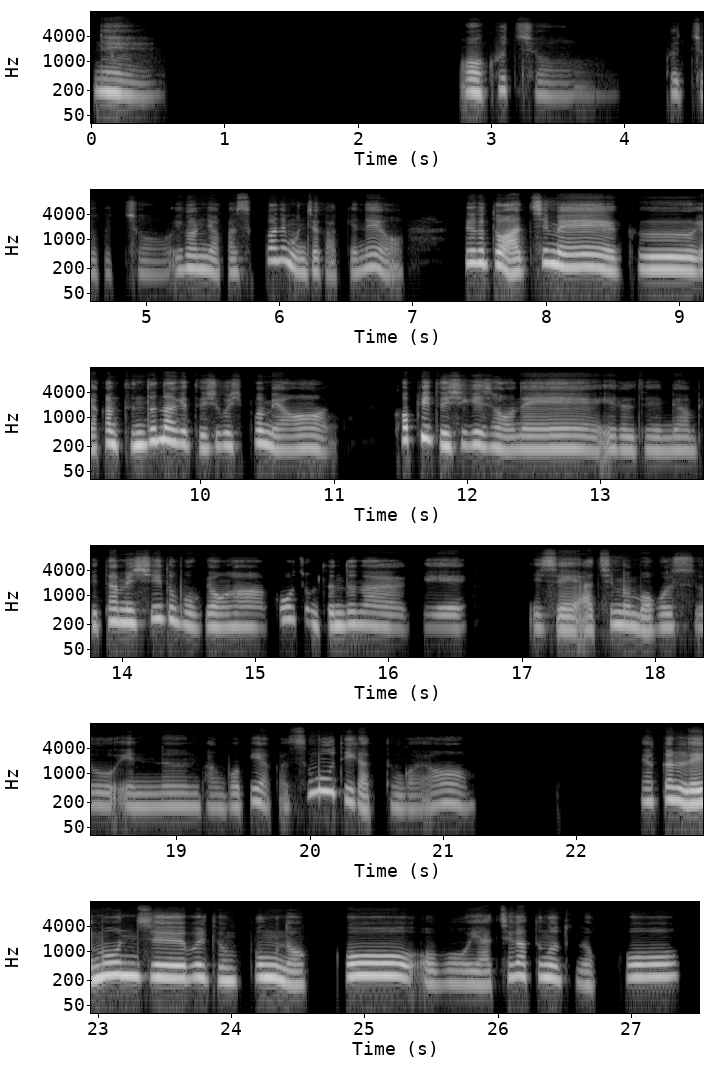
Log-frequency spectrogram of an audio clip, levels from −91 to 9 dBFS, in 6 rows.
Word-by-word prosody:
네. 160 -5 -4 2.2
어 185 -1 -1
그쵸. 155 -6 -15 0.6
그쵸, 165 -2 -15
그쵸. 150 -1 -18
이건 195 +1 -3
약간 165 -1 -9
습관의 305 - -5
문제 170 -7 -4
같기는 165 +3 -13
해요. - - -8 0.4
그리고 270 0 +4
또 250 -3 +4
아침에 215 +1 +3
그 190 -2 +2
약간 205 +7 +1
든든하게 235 +4 +4
드시고 205 +1 -5
싶으면 180 -6 -3 0.4
커피 290 +2 +3
드시기 210 -2 -1
전에 175 -1 -3
예를 170 -1 -8
들면 165 0 -10
비타민 220 +4 +1
C도 255 +4 -2
복용하고 180 +4 -6
좀 230 -4 -15
든든하게 170 -4 -6 0.5
이제 155 -2 -5
아침을 190 +4 -4
먹을 165 +2 -6
수 170 -2 -12
있는 160 0 -11
방법이 155 +4 -13
약간 180 - -13
스무디 335 - -1
같은 145 0 -12
거요. 165 +3 -12 1.3
약간 220 +2 -1
레몬즙을 235 +2 +6
듬뿍 210 +2 +2
넣고 165 -3 -3 0.8
어 170 -2 -7
뭐 165 0 -9
야채 160 +9 -7
같은 245 -1 -1
것도 225 -3 +3
넣고 235 +9 -1
180 Hz, 240 characters per minute, -22 LUFS, 165-220 Hz, 2.2 s, 레몬즙을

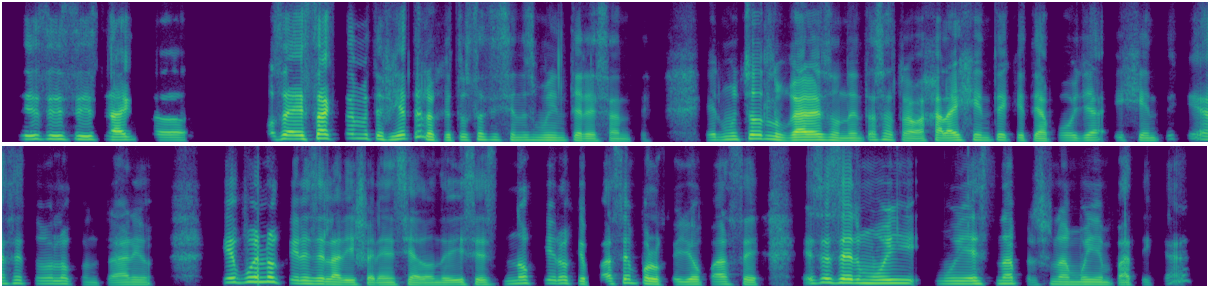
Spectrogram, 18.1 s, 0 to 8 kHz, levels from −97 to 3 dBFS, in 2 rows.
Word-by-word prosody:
Sí, 195 +2 +1
sí, 195 0 +1
sí, 180 +1 0
exacto. 160 -4 0 0.6
O 185 - -7
sea, 210 0 +6
exactamente. 230 -1 +4
Fíjate 205 +6 0
lo 170 - +4
que 145 -1 -6
tú 155 - -7
estás 160 +2 -4
diciendo 145 -2 -6
es 145 - -7
muy 140 0 -2
interesante. 115 -6 -4 0.4
En 155 0 -7
muchos 180 +6 +1
lugares 155 -2 +7
donde 130 -3 -2
entras 140 +6 -6
a 160 - -2
trabajar 130 0 0
hay 140 +2 +5
gente 145 +1 -3
que 135 -2 -6
te 120 - -1
apoya 135 +3 -4
y 140 - -14
gente 135 +11 -8
que - - -8
hace 175 0 -3
todo 165 -1 -8
lo 160 -2 -3
contrario. 125 0 -6 0.5
Qué 235 - +2
bueno 260 +1 +4
que 180 - -5
eres 170 -2 0
de 155 - +3
la 135 -2 +3
diferencia, 115 0 -2
donde 110 +2 -2
dices: 125 0 -3
"No 175 +4 -1
quiero 185 0 -3
que 150 - -1
pasen 185 +6 -2
por 150 - +4
lo 135 - +4
que 135 - -9
yo 135 0 +1
pasé". 130 -3 -3 0.3
Eso 225 - -2
es 225 - +2
ser 210 -2 +7
muy 190 0 +1
muy 160 0 -3
es 160 0 +1
una 170 0 +2
persona 135 -4 -5
muy 130 0 -1
empática 125 -3 -7
150 Hz, 210 wpm, -23 LUFS, 130-180 Hz, 0.6 s, lugares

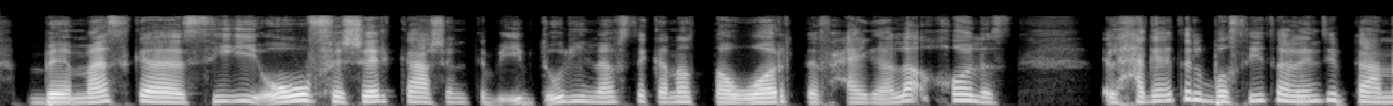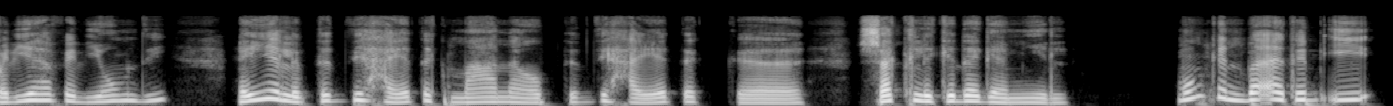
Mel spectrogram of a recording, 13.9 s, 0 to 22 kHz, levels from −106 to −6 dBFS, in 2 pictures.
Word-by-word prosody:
ب 150 +1 +4
ماسكة 170 +2 +4
CEO 195 +3 +4
في 190 -4 -1
شركة 190 +1 +1
عشان 170 -2 -3
تبقي - - -7
بتقولي 180 +6 -2
لنَفْسِك 180 +1 -4
أنا 180 +1 0
اتطوّرت 160 0 +2
في 150 - -9
حاجة، 150 -1 -3
لأ 215 +5 +1
خالص، 220 -9 -1 0.5
الحاجات 205 - -1
البسيطة 220 -1 0
اللي 195 - +2
أنتِ 215 +4 -3
بتعمليها 195 +2 +1
في 210 -2 -2
اليوم 200 +4 -2
دي 230 +6 -7 0.3
هي 250 +9 +5
اللي 210 -9 +4
بتدّي 215 +5 -2
حياتِك 175 -1 -3
معنى 170 +1 -2
وبتدّي 165 +4 -5
حياتِك 170 +1 -3 0.8
شكل 210 +1 +4
كده 205 +1 +3
جميل. 155 -4 -2 0.6
ممكن 290 - 0
بقى 255 +1 +4
تبقي 255 +2 -1
190 Hz, 155 wpm, -23 LUFS, 165-215 Hz, 0.8 s, هي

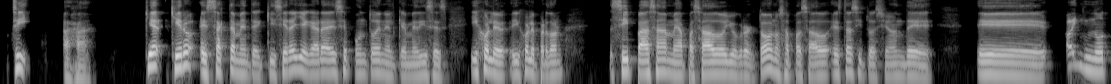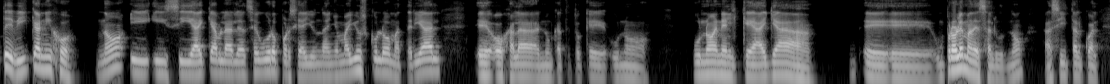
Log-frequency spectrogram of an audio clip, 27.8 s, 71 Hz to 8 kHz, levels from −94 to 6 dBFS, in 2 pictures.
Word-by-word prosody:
Sí. 175 -5 +2 0.4
Ajá. 95 -3 -6 0.6
Quie 195 +1 +8
quiero 180 +4 +6
exactamente, 130 -4 +2
quisiera 140 +4 0
llegar 135 -5 +1
a 135 -1 +4
ese 135 +3 -1
punto 130 -2 -4
en 130 -2 -4
el 110 -3 -7
que 110 - -4
me 110 0 -4
dices: 110 -2 -3 0.3
"Híjole, 135 -4 +2
híjole, 125 +3 -1
perdón". 120 +3 -2 0.6
Sí 145 - +6
pasa, 140 0 +4
me 125 -3 -2
ha 120 - -1
pasado, 125 +2 +3
yo 125 -2 -2
creo 115 -1 -2
que 95 - -15
a - - -27
todos 160 +6 +3
nos 135 -4 -5
ha - - -5
pasado 115 0 -1
esta 130 +2 -2
situación 110 -3 -6
de, 110 -5 -2 0.5
eh, 115 -3 +1 0.2
"ay, 205 +1 0
no 150 -5 -1
te 160 +3 +3
vi 140 +3 -3
canijo", 160 - 0 0.2
¿no? 165 +11 -1
Y 265 -2 -3
y 130 -2 -5
sí 125 +3 +1
hay 120 0 +3
que - - -2
hablarle 125 -2 0
al 125 - -4
seguro 140 +2 -1
por 125 -5 -6
si 115 - -5
hay 110 0 -4
un 110 - -10
daño 110 +1 -7
mayúsculo, 140 +2 -2
material. 135 +6 -1 0.4
Eh, 120 -1 +1
ojalá 110 -2 0
nunca 100 0 -10
te - - -31
toque 105 -1 -10
uno, 100 -4 -11 0.5
uno 125 +1 +2
en 120 -1 +1
el 110 -3 -2
que 110 0 0
haya, 110 -5 +1 0.6
eh 100 -3 -3
eh, 95 - -18
un 105 +2 -14
problema 155 0 +7
de - - +4
salud, 95 -2 -4
¿no? 115 +5 -8 0.2
Así 95 +5 -1
tal 105 -2 -6
cual. - - -6
120 Hz, 165 wpm, -24 LUFS, 110-140 Hz, 0.6 s, Quie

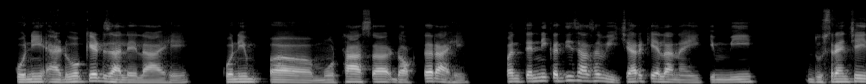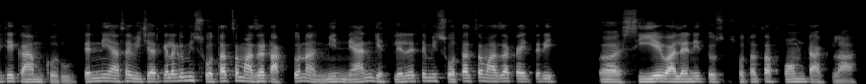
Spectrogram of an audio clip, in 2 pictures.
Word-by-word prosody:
कोणी 120 +2 +2
ॲडव्होकेट 130 +6 +2
झालेला 105 -5 +1
आहे, 100 +1 -5 0.4
कोणी 120 +1 +1
अ, 110 -5 +1
मोठा 105 +5 +1
असा 120 +1 +2
डॉक्टर 110 +7 +2
आहे, 100 -5 0 0.4
पण 135 0 0
त्यांनी 155 +4 0
कधीच 190 +5 0
असा 160 -1 +1
विचार 130 -1 -1
केला 125 -3 +2
नाही, 105 -2 -7
की 110 - -6
मी 115 +3 -5 0.6
दुसऱ्यांच्या 130 +4 +1
इथे 140 +2 +1
काम 120 -4 +1
करू. 95 -2 -5
त्यांनी 150 +4 0
असा 140 +1 +1
विचार 135 -1 +1
केला, 150 +2 +1
की 175 - 0
मी 185 +1 -1
स्वतःचं 155 -1 +2
माझं 145 -2 +4
टाकतो 150 - 0
ना. 155 -1 0
मी 115 +4 -4
ज्ञान 125 +8 0
घेतलेलंय, 130 0 -2
तर 165 - -1
मी 160 0 -4
स्वतःचा 150 +2 +1
माझा 145 -1 +2
काहीतरी 135 -1 -2 0.4
अ, 110 -2 +2
सीएवाल्याने 130 +3 +4
तो 115 - +1
स्वतःचा 115 +2 -3
फर्म 125 +1 -1
टाकला, 95 -2 -3
125 Hz, 165 wpm, -24 LUFS, 110-140 Hz, 0.6 s, माझं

